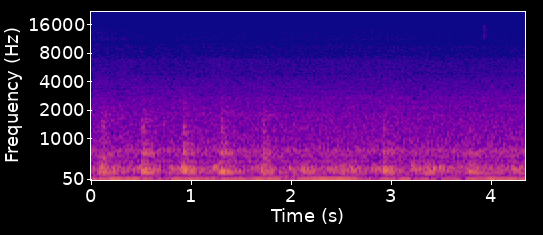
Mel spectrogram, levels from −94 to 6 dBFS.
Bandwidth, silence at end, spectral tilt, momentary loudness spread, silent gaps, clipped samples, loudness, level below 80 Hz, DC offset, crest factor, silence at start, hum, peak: 12.5 kHz; 0 s; -8 dB/octave; 6 LU; none; under 0.1%; -40 LUFS; -42 dBFS; under 0.1%; 16 dB; 0 s; none; -20 dBFS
